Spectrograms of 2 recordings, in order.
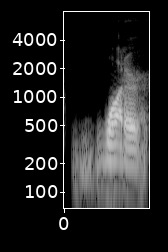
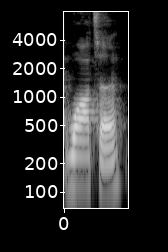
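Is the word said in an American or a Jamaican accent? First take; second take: American; Jamaican. First: It is said in an American accent. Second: It is said in a Jamaican accent. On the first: "instead of" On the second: "Jamaicans would say"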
